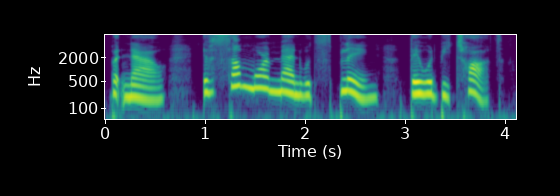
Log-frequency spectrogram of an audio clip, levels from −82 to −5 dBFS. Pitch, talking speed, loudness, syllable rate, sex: 240 Hz, 175 wpm, -17 LUFS, 3.9 syllables/s, female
